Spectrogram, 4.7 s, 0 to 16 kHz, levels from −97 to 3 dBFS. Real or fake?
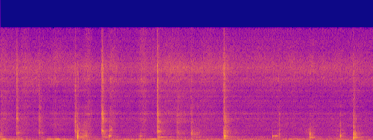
fake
